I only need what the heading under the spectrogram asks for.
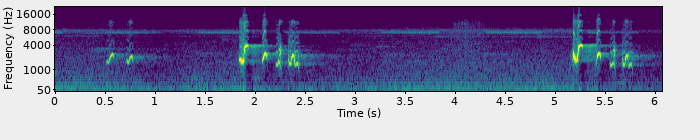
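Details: Nok dok taeng songbird singing for decoy use with steady doubled phrases: two soft chirps, then two bursts of five or six sharp whistled notes about three seconds apart, with a faint steady hiss.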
